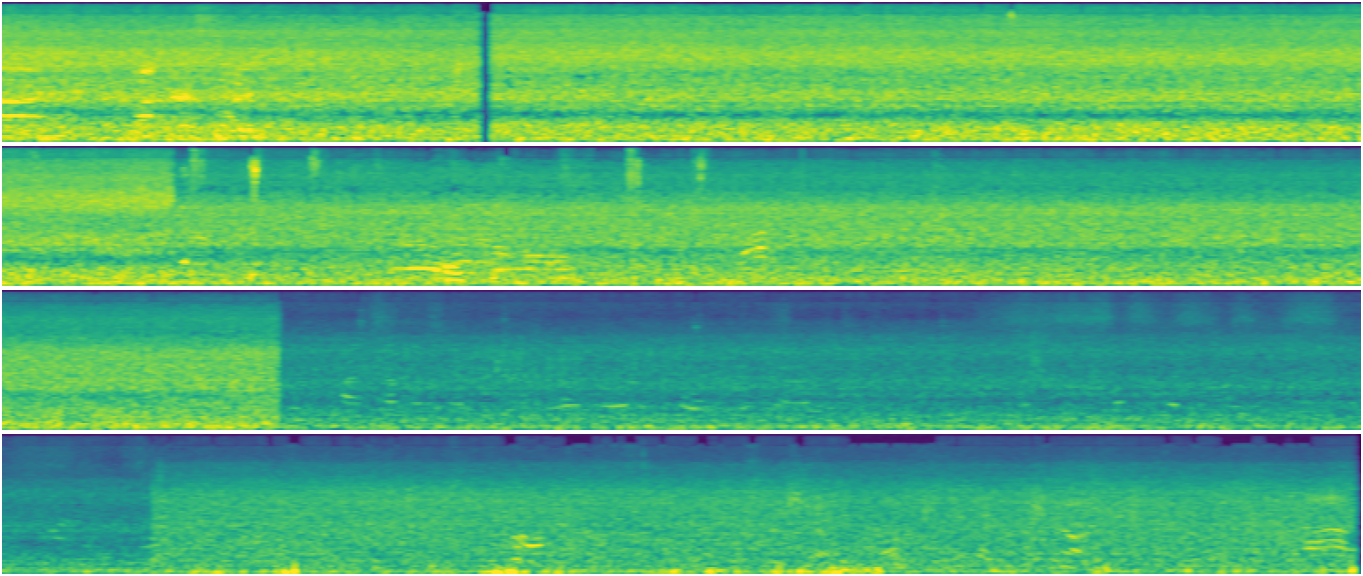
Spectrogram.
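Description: Waterfall in Banff, heard as a steady, loud, broadband rush of falling water with some wind buffeting on the microphone, continuing throughout while a voice occasionally speaks over it.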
